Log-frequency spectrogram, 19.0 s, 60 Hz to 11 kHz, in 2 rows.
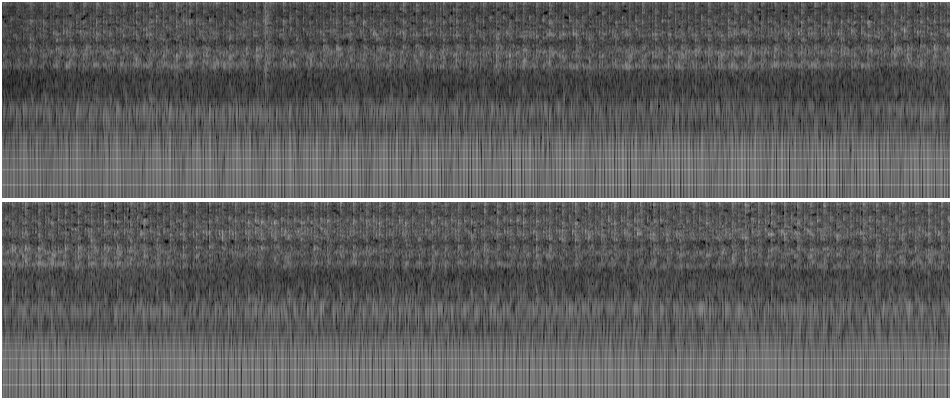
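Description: A worn Ford 8N tractor engine idles slowly and steadily, a continuous loud low chugging with a faint knocking rhythm, heard up close with no talking.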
